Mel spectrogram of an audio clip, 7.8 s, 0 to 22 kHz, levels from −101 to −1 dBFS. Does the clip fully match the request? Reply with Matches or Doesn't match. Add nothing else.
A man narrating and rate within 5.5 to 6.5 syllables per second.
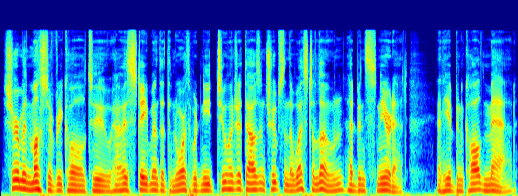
Matches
